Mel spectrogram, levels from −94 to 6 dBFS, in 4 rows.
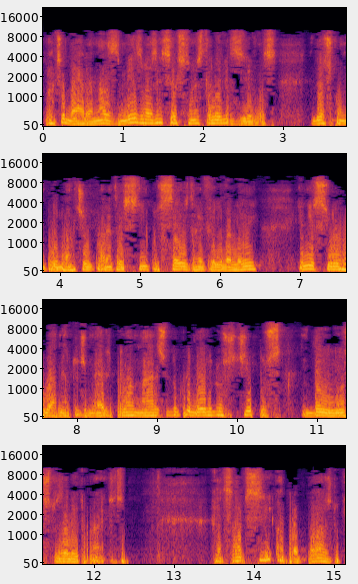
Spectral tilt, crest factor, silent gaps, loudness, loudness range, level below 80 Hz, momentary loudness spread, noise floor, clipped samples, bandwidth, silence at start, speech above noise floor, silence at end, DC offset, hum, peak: -5.5 dB/octave; 12 dB; none; -13 LUFS; 2 LU; -28 dBFS; 9 LU; -33 dBFS; under 0.1%; 10.5 kHz; 0 s; 21 dB; 0 s; under 0.1%; none; 0 dBFS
